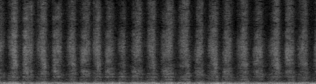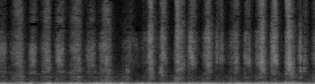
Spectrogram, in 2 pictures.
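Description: Gloved hands hold the black grained leather handle of a Burberry tote, a solid flat strap, while its frayed edge is sanded with a small piece of red sandpaper in repeated rubbing strokes. Each stroke makes a quick, bright, rasping scratch in a steady rhythm over a constant low hum.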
